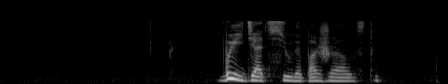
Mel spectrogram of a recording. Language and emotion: Russian, angry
